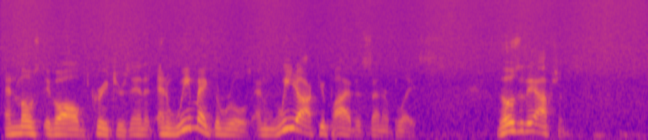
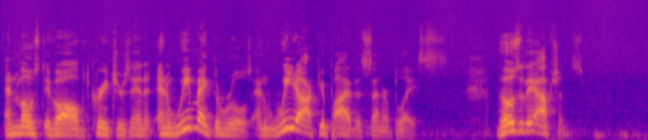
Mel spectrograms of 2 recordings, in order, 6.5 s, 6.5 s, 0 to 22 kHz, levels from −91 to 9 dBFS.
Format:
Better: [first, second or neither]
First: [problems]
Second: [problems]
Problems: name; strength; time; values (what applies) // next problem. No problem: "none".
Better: second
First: hiss; loud; throughout; 4 dB below the speech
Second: hiss; faint; throughout; 20 dB below the speech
